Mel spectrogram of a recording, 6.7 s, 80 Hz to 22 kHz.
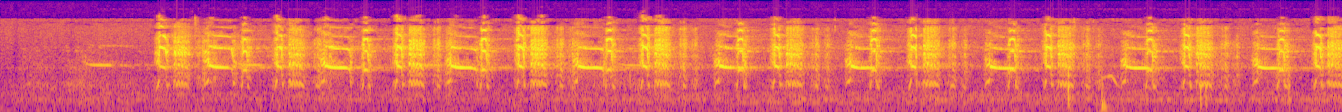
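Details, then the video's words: Francolins at sunrise on a calm, windless morning, 24 October 2016, keep up a loud, harsh, rattling racket of rapid raspy notes, one or two a second; first thought crested francolin, then suspected Natal francolin. A thin whistle precedes. "Let's try to find this francolin that's calling. It sounds like a crested francolin."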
